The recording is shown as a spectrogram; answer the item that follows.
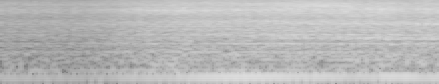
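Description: Engine running with a steady low hum that grows louder about a second in.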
